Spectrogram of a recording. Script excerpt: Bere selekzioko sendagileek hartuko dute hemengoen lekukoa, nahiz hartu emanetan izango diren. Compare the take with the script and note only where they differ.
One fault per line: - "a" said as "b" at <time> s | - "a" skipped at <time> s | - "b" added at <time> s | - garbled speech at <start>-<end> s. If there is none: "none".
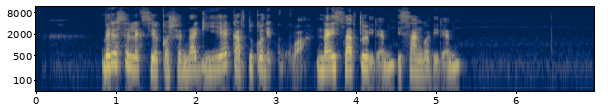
- "dute hemengoen" skipped at 2.9 s
- "emanetan" said as "diren" at 4.2 s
